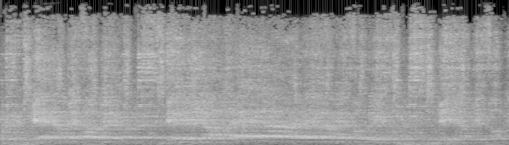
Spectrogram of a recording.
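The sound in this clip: BVB football supporters chanting "Heja BVB": a loud, massed crowd of voices singing in unison, the chant rising and falling in a sustained sing-song line over a constant roar of the crowd.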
